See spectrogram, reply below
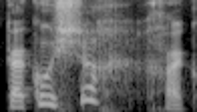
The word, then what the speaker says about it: Karkoes: Karoes, die... hoe spreek je dat eigenlijk uit? – Karkoes, toch? – Karkoes.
